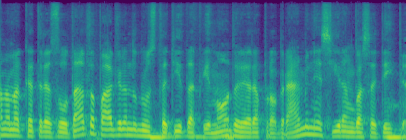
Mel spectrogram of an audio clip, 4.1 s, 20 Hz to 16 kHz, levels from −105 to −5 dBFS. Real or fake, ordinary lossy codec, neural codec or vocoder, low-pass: fake; AAC, 64 kbps; autoencoder, 48 kHz, 32 numbers a frame, DAC-VAE, trained on Japanese speech; 14.4 kHz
